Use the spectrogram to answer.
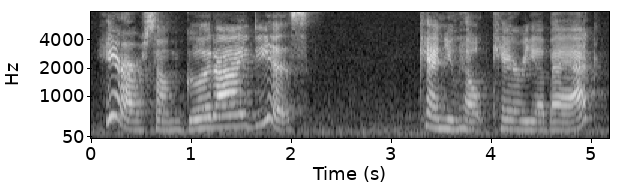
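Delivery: ordinary delivery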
